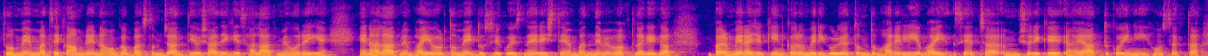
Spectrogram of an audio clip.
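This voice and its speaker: A woman's voice: mid-range voice, monotone, fast talker, darkish tone, natural voice. A woman voicing a playful, teasing young man in an audio novel, in a level reading voice. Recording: dull lo-fi audio.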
